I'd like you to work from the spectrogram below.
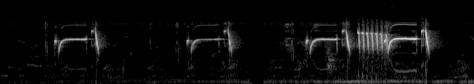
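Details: Ashy tailorbird delivering crystal-clear song for tutoring songbirds: rising whistles with sharp high endings, the last phrase running into a rapid buzzy trill.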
